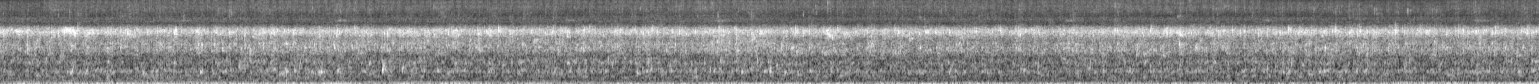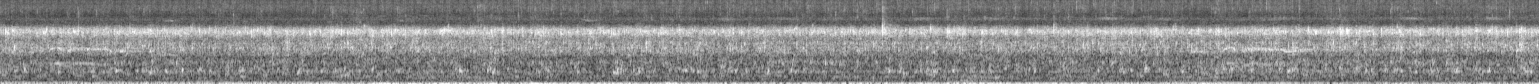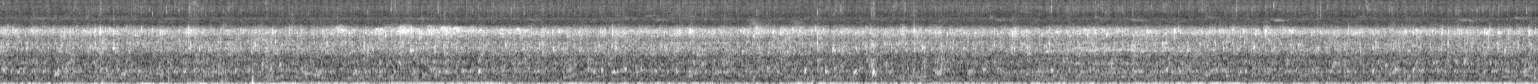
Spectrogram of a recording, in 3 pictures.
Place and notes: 中路坑溪, 埔里鎮桃米里 - The sound of water streams
The sound of water streams, Chicken sounds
